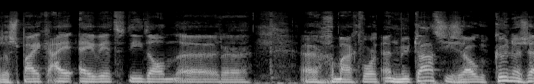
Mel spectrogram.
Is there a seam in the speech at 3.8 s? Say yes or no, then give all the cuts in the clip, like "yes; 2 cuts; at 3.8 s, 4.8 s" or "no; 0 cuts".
yes; 2 cuts; at 2.2 s, 3.8 s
